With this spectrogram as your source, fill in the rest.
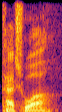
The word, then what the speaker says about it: patois: have like this patchwork of songs that It's pronounced patois. this patois of songs that might not communicate the same emotion that you get whenever you're writing or recording that song.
